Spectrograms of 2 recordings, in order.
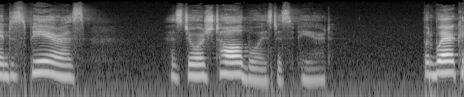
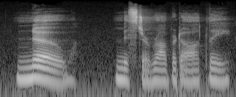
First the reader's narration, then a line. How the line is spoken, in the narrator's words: she said aloud in a low, clear voice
